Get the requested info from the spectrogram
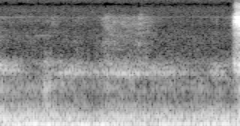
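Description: Background room noise: a steady low hum with no distinct event.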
